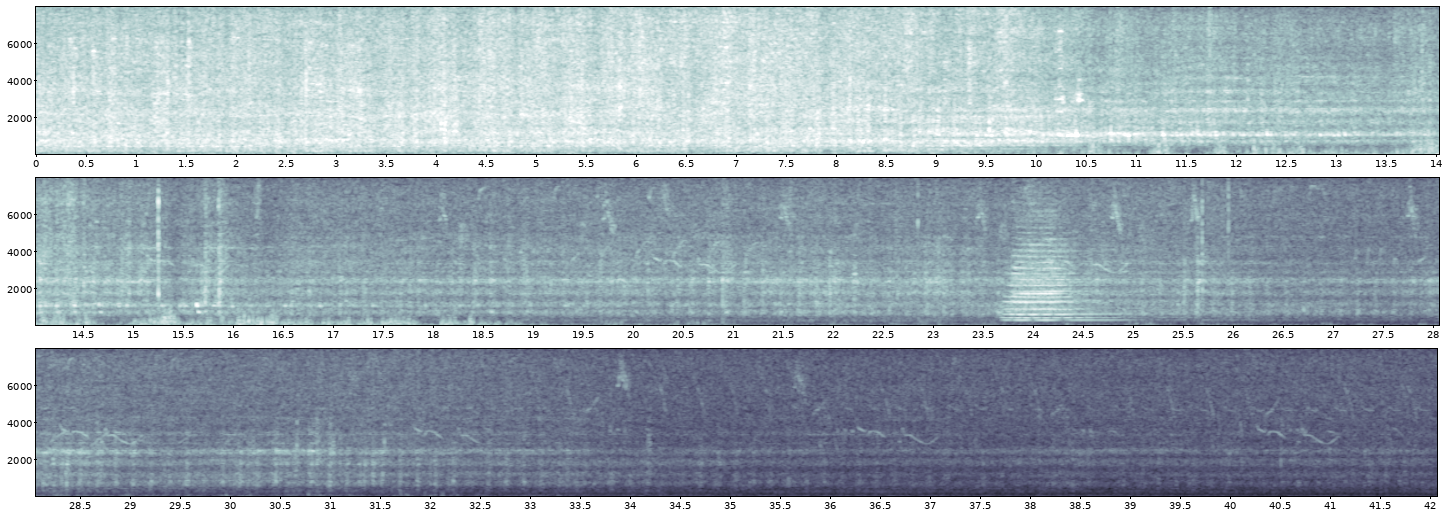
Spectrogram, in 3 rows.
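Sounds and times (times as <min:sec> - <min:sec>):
train wheels on rails: 0:00.0 - 0:42.0
locomotive horn blast: 0:10.2 - 0:10.7, 0:23.6 - 0:25.4.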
